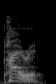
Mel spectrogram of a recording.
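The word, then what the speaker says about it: PYRT: a new company yeah called py RT yes pronounced pirate yes which of course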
